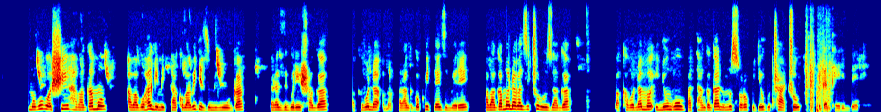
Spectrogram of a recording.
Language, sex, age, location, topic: Kinyarwanda, female, 50+, Musanze, government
